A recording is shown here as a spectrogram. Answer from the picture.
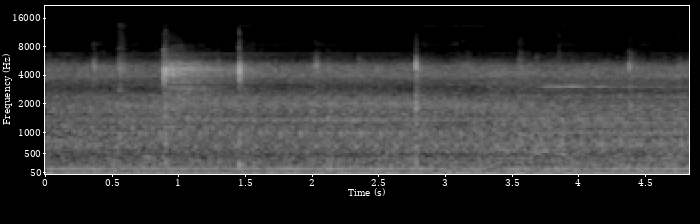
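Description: Koleje Dolnośląskie regional train at the platform, a steady hum and hiss under the station roof, with a few short sharp clicks.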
